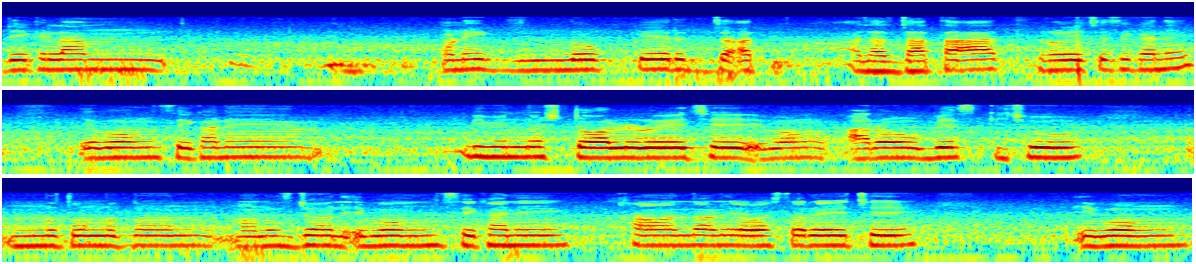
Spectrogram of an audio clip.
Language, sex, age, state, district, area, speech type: Bengali, male, 18-30, West Bengal, Paschim Medinipur, rural, spontaneous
